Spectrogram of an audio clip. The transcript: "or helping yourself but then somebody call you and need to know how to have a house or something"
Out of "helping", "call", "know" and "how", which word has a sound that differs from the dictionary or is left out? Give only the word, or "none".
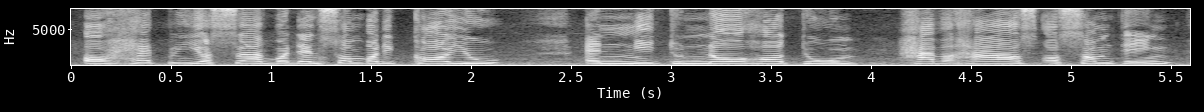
helping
